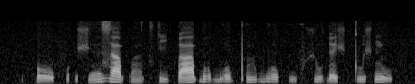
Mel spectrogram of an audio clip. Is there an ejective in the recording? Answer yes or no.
yes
